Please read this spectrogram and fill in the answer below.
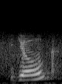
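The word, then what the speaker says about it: yolk: know now let me think how do you pronounce y l k y o l k yoke yeah that's right now uh what is a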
